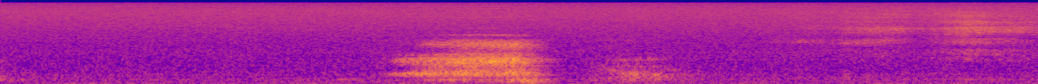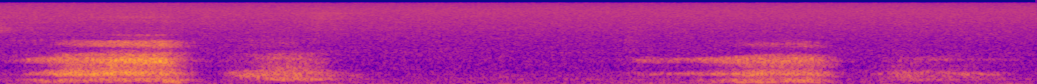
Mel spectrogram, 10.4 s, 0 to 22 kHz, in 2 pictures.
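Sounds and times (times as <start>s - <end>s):
dog snorting: 1.9s - 7.0s, 8.3s - 10.3s.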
